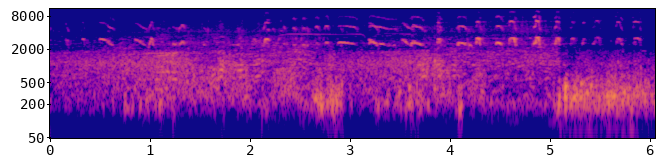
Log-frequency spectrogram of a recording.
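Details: Eurasian oystercatchers dance in a group to win a partner, and some fight, the older biting the younger. A continuous excited chorus of shrill, rapidly repeated piping calls fills the scene.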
